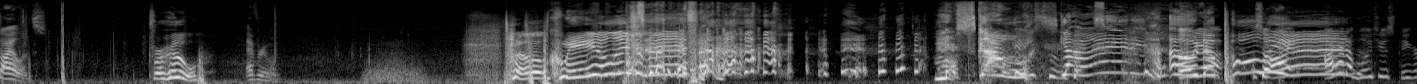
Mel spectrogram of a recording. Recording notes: We went outside again!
